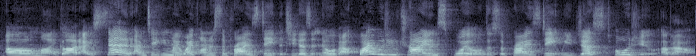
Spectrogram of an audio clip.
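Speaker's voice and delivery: loud, exasperated retelling; mock exasperated husband. Husband complaining the stranger spoiled the surprise, loudly exasperated. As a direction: vent like a foiled husband.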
